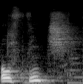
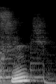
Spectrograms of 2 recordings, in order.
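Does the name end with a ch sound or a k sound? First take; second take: ch sound; k sound. First: The name ends with a ch sound. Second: The name ends with a k sound. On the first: The speaker calls it right. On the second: The speaker calls it wrong.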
